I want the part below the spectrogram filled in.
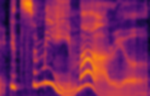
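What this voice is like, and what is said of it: Mario character voice impression. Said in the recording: “That was my impression, which I quite frankly think was pretty good.”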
